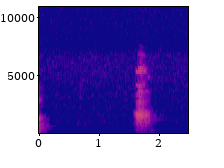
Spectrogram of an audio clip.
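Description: Near silence, broken near the end by one short, audible breath from a woman.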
